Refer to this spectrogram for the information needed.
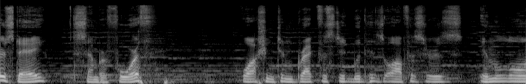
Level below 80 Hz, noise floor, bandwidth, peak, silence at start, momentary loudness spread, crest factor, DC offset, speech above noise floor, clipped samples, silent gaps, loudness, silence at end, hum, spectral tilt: -50 dBFS; -47 dBFS; 17 kHz; -8 dBFS; 0 s; 11 LU; 18 dB; under 0.1%; 22 dB; under 0.1%; none; -26 LUFS; 0 s; none; -5.5 dB/octave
